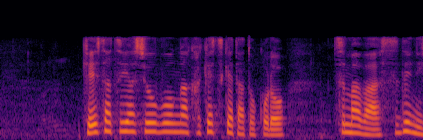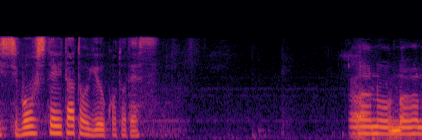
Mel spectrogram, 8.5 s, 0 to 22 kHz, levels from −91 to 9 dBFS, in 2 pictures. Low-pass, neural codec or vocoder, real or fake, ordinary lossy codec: 7.2 kHz; none; real; AAC, 48 kbps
